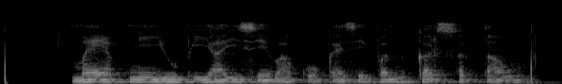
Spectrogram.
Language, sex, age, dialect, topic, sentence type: Hindi, male, 18-24, Kanauji Braj Bhasha, banking, question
